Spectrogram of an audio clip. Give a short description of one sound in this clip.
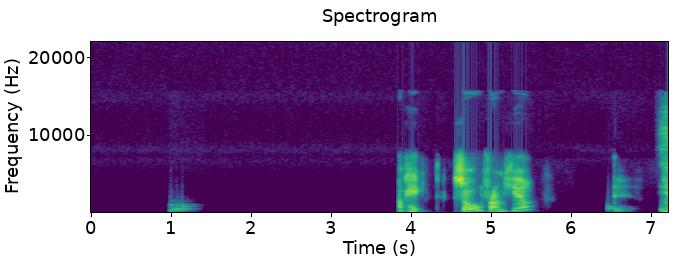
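A young man speaks briefly over an online call.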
